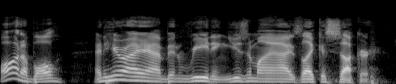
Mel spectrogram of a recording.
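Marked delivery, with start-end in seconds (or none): 0.0-0.7 put-on cartoon voice, pitched up. Saying how the word Audible sounds in his head: Homer Simpson voice. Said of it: "I hear Homer Simpson's voice. It's like".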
